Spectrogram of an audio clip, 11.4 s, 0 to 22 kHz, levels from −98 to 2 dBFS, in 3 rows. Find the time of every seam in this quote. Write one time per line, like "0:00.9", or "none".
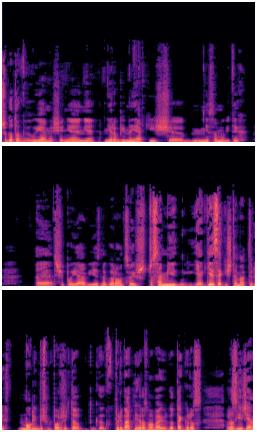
0:01.5
0:04.6

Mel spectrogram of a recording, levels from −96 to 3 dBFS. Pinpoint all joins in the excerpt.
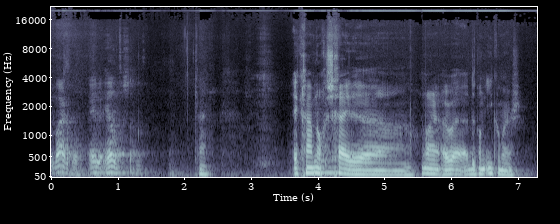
0:03.9
0:05.6
0:06.4

